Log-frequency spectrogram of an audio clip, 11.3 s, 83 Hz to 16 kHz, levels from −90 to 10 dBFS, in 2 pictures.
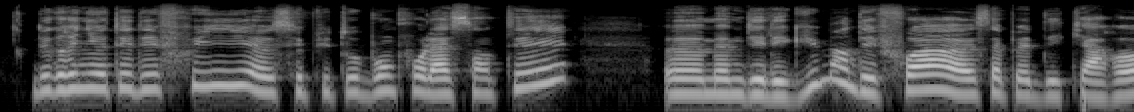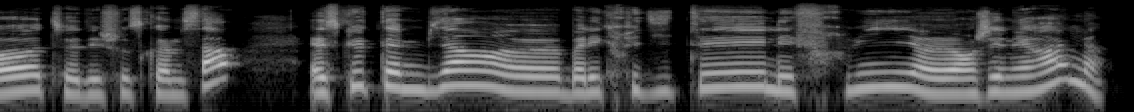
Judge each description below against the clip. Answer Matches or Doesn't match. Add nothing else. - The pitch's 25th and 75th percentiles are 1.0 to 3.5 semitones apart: Doesn't match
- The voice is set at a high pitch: Matches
